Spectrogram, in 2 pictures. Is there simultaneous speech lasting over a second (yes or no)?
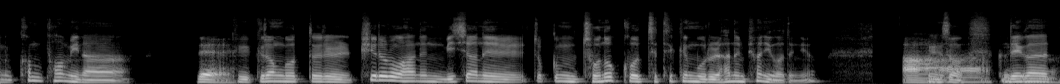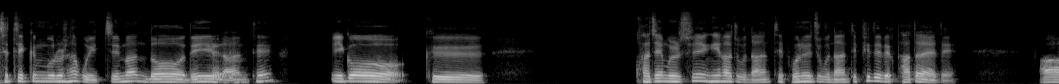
yes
